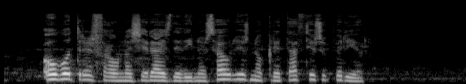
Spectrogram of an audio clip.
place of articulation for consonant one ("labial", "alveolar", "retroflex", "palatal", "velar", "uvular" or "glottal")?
labial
